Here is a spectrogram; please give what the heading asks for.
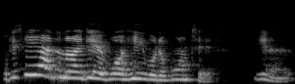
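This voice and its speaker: A woman's voice: fairly high pitch, sing-song, a little fast, fairly bright tone. Chatty woman telling stories in an interview, voice jumps up when quoting herself, bit muffled recording. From England. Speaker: jazz singer, guest. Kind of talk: casual storytelling interview. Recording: slightly dull lo-fi sound.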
